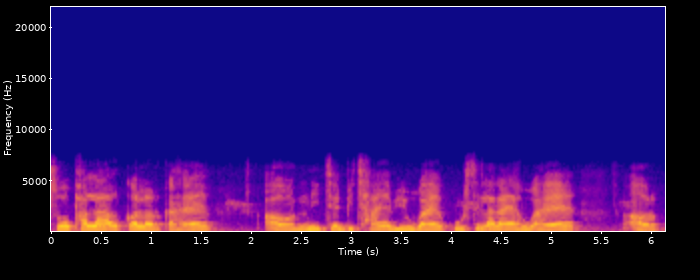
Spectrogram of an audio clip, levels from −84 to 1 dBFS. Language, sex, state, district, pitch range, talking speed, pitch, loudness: Hindi, female, Bihar, Kaimur, 260-285 Hz, 155 wpm, 275 Hz, -15 LUFS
